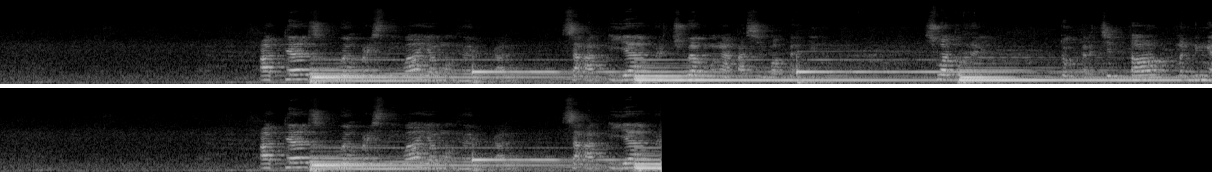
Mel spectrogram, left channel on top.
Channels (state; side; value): drops out; right; at 6.7 s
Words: Ada sebuah peristiwa yang mengharukan saat ia berjuang mengatasi wabah itu. Suatu hari, Dr. Cipto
